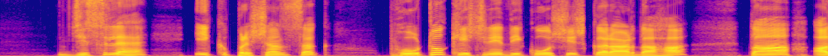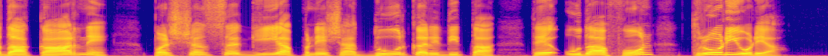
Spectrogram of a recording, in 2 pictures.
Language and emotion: Dogri, angry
